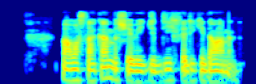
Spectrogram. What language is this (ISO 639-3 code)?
ckb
